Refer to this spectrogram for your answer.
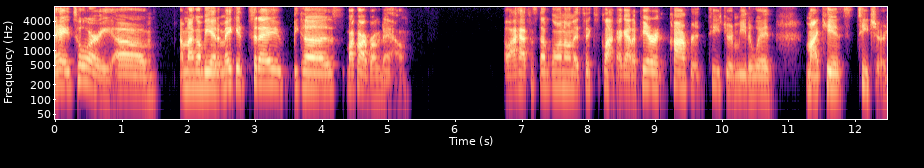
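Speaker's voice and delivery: plain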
